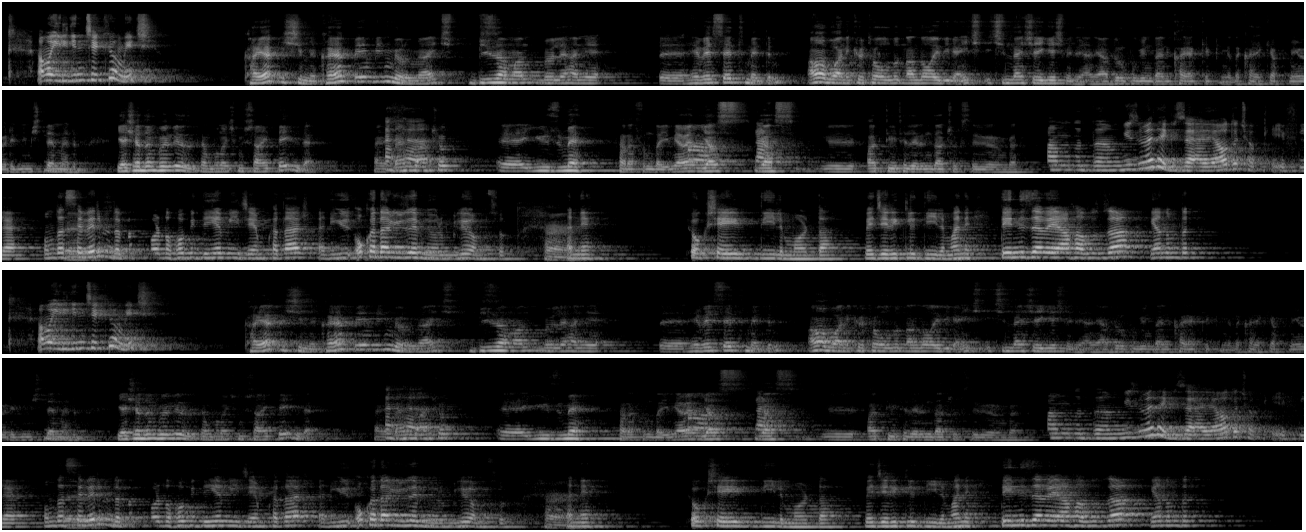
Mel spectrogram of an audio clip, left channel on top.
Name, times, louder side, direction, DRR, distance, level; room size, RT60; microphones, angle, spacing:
voice 1, 0.1-1.5 13.4-13.6 16.8-17.3 19.9-20.1 20.6-20.7 23.5-27.3 27.5-32.0 32.9-34.4 34.7-37.9, left 3 dB, 45° left, 9 dB, 0.9 m, -29 dB
voice 2, 2.4-6.0 6.6-13.9 14.2-16.2 16.7-17.5 18.0-18.9 19.2-23.2 26.7-27.0 31.5-31.8, left 4 dB, 70° left, 9 dB, 0.5 m, -32 dB
12.5 x 8.9 x 7.0 m, 1.2 s
head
